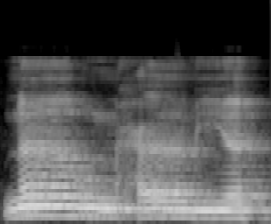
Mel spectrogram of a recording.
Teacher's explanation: نار حامیہ، نا الف مدہ ہے، 2 حرکات لمبا ہے، تنوین کے بعد ہا آنے کی وجہ سے اظہار ہے، نارن را پر پڑھیں گے اور اظہار کریں گے، ہا وسط سے ادا کریں گے اور الف مدہ ہے، 2 حرکات لمبا کریں گے۔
